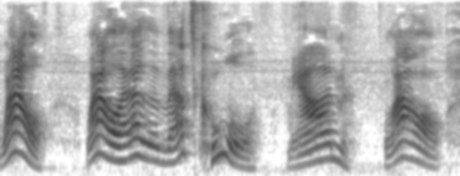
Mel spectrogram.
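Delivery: very slow, swooping, dazzled, impressed dude voice. Speaker shows how someone who thinks something is cool sounds, imitating someone impressed. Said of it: "That was my impersonation of someone who's like thinks something's cool".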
